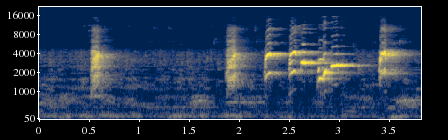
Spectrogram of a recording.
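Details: Sooty-headed bulbul singing loudly and actively to challenge rivals. Two harsh, scratchy single notes a second apart, then a quick bubbly phrase of clipped, sliding whistles and one more sharp note at the end.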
